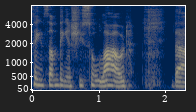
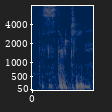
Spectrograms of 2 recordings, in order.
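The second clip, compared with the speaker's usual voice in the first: whispering; 16 dB quieter than usual. Real, not acted. Aside while doing puzzle count.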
